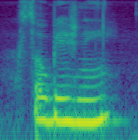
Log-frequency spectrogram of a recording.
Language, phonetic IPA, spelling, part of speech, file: Czech, [ˈsou̯bjɛʒniː], souběžný, adjective, Cs-souběžný.ogg
- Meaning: concurrent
